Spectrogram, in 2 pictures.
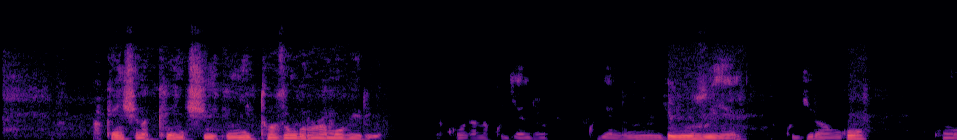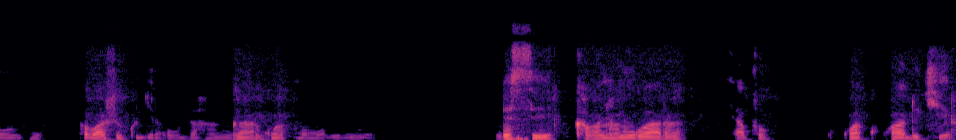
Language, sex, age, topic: Kinyarwanda, female, 18-24, health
